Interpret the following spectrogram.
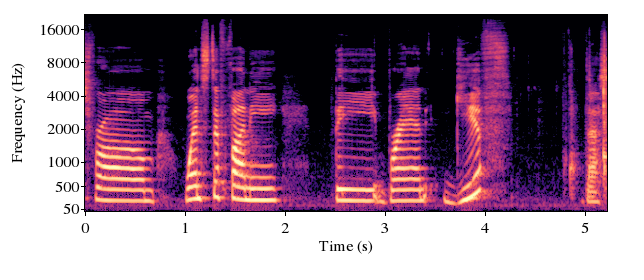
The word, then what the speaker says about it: GXVE: So today is an episode of a new just launched product, and this is from Gwen Stefani, the brand GXVE. That's how it is pronounced, but it's spelled GXVE.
